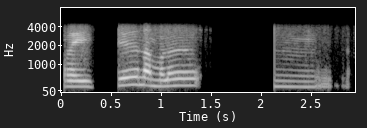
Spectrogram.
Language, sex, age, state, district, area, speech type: Malayalam, female, 30-45, Kerala, Palakkad, urban, conversation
